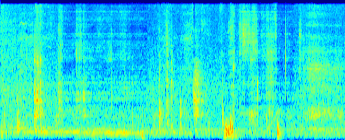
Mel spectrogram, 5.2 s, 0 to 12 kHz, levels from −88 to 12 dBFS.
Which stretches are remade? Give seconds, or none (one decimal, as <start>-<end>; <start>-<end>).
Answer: 0.9-2.2; 3.6-4.4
